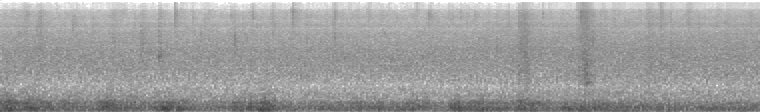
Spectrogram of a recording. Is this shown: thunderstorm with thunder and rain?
yes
